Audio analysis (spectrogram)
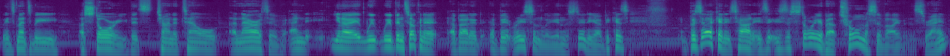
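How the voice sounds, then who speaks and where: A man's voice: lowish voice, lively intonation, fairly quick. A man speaking as an interviewed director in a casual, informal chat, thinking aloud as he answers. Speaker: animation director being interviewed. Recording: music playing underneath. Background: music.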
